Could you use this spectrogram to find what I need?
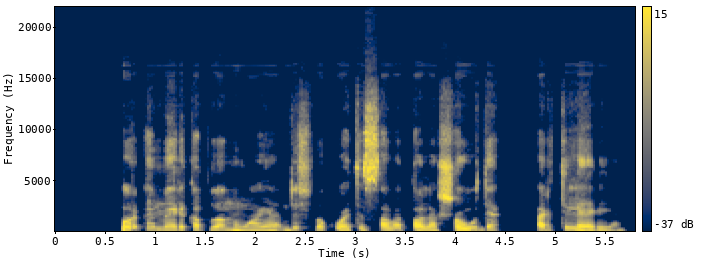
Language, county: Lithuanian, Kaunas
